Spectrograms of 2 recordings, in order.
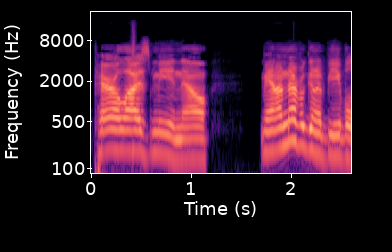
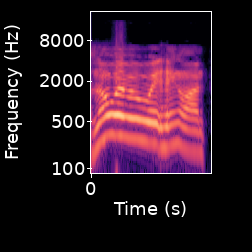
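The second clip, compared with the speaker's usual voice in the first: high, louder pleading to hold on; urgent interruption; 7 semitones higher, 4 dB louder than usual. Acted. Advisor stops the fed-up king, urgent interruption. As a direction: cut in hurriedly, pitched well up.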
